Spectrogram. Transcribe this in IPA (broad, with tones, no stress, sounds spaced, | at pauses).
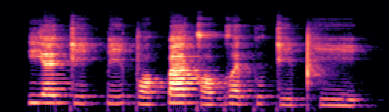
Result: j ɛ˦ k i˨˦ k͡p i˨˦ p ɔ˨ k͡p a˦ k ɔ˨ ɡʷ ɛ˦˨ kʷ ɪ˦ k i˨ pʰ i˨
